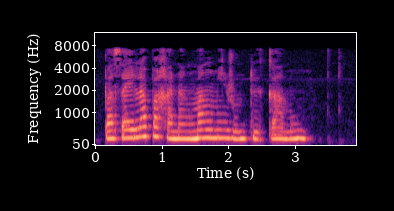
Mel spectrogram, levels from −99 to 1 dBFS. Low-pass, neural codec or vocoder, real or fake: 7.2 kHz; none; real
